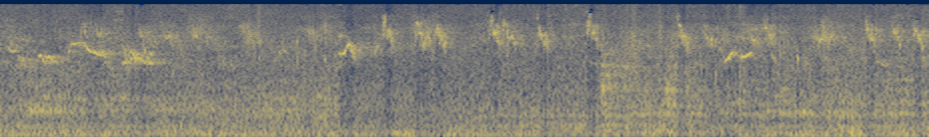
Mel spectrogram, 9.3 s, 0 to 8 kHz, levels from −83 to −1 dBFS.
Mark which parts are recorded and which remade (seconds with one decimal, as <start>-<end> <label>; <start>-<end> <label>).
0.0-1.9 recorded; 1.9-4.7 remade; 4.7-6.2 recorded; 6.2-8.6 remade; 8.6-9.3 recorded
